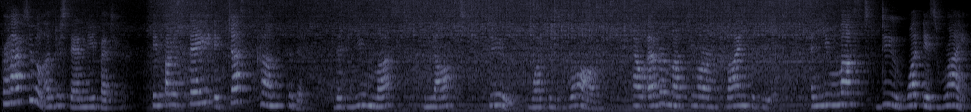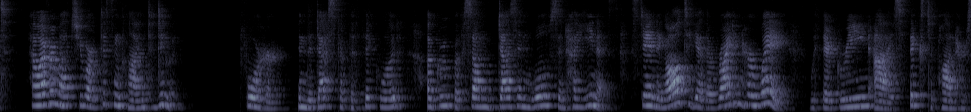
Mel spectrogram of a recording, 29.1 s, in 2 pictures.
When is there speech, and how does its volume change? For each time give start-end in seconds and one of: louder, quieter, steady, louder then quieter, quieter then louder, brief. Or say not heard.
0.0-17.2 steady
18.2-29.1 steady.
